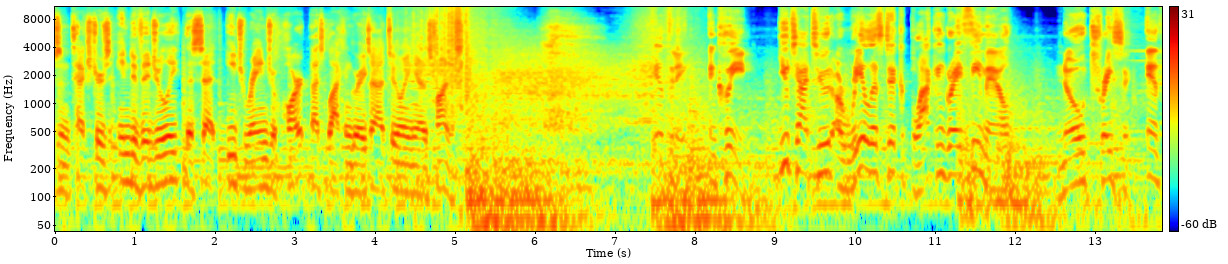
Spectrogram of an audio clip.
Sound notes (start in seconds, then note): 6.2 sighing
